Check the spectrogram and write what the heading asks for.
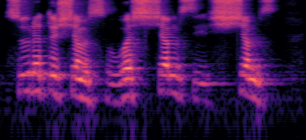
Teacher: جب شین پڑھ رہے ہیں تو شین کے وقت بھی زبان کا درمیانی حصہ اوپر کے تالو سے لگ رہا ہے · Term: حروف شجریہ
